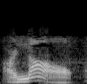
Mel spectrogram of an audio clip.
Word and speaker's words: Nall: Loretta Nall, I believe it's pronounced, N-A-L-L, Nall, will be on Bob's show tomorrow night as a guest.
